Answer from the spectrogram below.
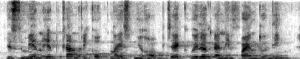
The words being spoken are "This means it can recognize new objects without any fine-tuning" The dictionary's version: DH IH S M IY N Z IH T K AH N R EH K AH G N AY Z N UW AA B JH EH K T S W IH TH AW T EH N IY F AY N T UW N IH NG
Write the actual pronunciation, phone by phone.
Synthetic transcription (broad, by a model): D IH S M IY N IH T K AH N R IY K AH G N AY S N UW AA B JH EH K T W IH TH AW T EH N IY F AY N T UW N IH NG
